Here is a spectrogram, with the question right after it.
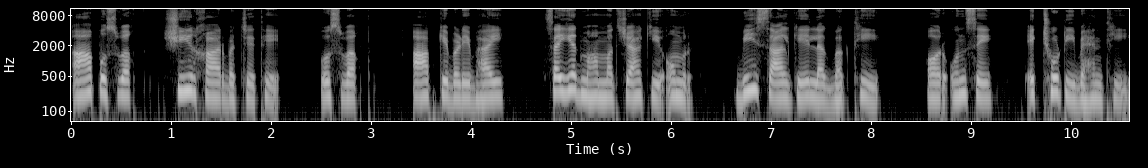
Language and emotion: Urdu, neutral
